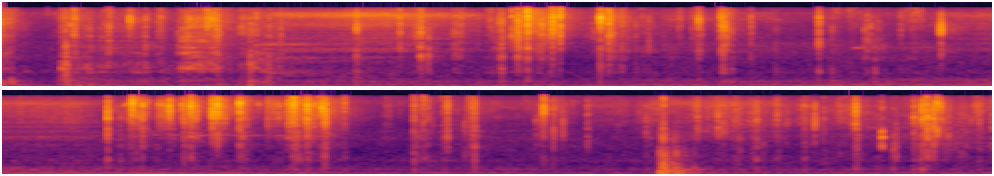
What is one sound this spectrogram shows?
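A foil wrapper crinkles between fingers.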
